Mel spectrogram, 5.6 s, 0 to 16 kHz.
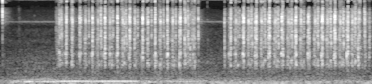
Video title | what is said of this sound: KTR1 Review: The First Customizable Handheld | these were pretty loose buttons too in fact they rattled quite a lot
